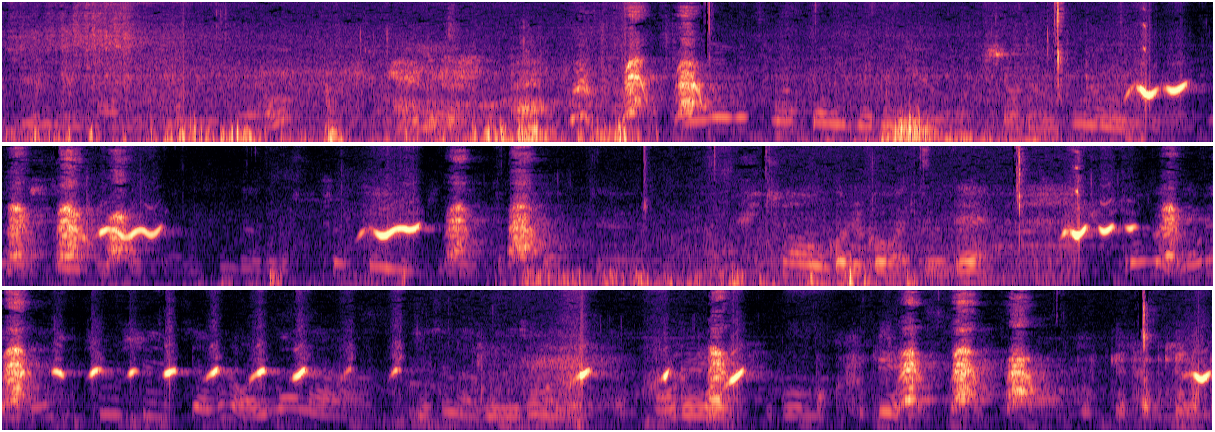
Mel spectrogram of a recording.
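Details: Puppy in Jeonju, Korea, inviting play with quick bursts of yips and brief rising whines, growing busier in the second half, over low murmuring human speech.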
